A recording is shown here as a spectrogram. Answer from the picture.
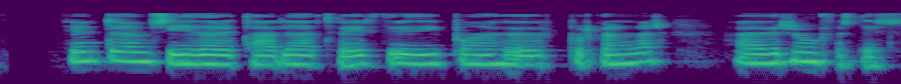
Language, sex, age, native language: Icelandic, female, 40-49, Icelandic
